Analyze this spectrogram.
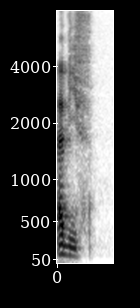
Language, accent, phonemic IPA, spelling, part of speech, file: French, France, /a vif/, à vif, adjective, LL-Q150 (fra)-à vif.wav
- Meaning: 1. skinless, skinned, raw, bared 2. open 3. on edge, uptight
